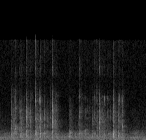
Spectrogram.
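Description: Keyboard typing while a wallet name is entered during setup of a NEM mobile wallet, a quick, irregular run of soft clicking keystrokes, close and fairly quiet, with no talking.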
